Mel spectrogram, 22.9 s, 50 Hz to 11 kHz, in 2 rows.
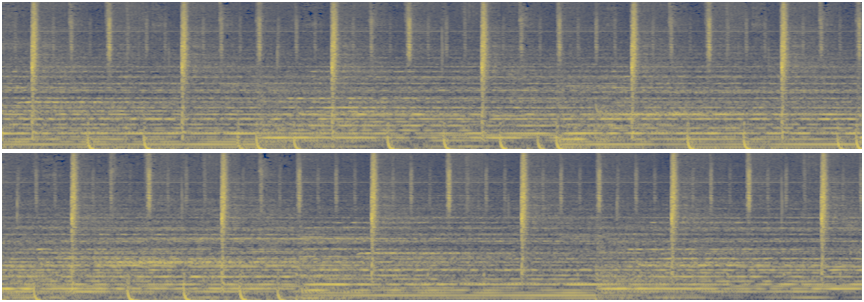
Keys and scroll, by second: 0.0 ctrl+alt+z, 0.4 typing, 2.7 ctrl+z, 5.0 typing, 13.8 ctrl+alt+z, 14.9 ctrl+alt+shift+z, 19.2 alt+z, 22.8 ctrl+z.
